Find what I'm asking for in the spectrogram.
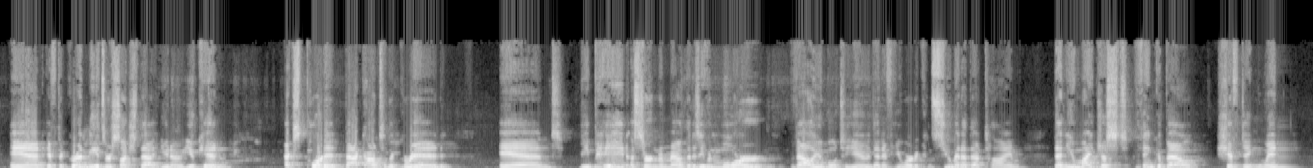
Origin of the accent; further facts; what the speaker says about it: Wisconsin, United States; Growing up in Wisconsin, I'm a huge Packers fan and Badgers fan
